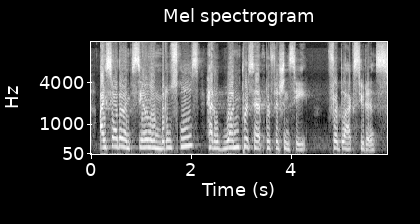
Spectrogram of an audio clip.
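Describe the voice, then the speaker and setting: Lively intonation at a fairly slow pace, in a very clean recording with a silent background. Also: woman. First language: not English. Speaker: parent giving public comment. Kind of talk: public comment at board meeting. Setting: school board meeting. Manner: earnest, pleading.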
